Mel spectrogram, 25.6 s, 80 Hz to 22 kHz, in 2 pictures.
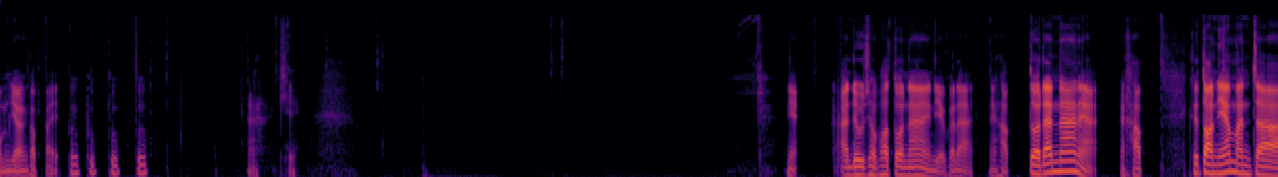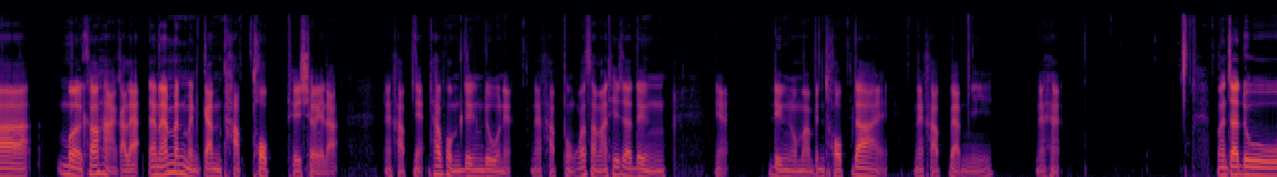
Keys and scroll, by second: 0.0 ctrl+z, 0.2 ctrl+z.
